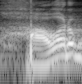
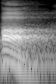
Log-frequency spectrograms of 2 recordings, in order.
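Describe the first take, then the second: First: The word begins with an h sound. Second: The word begins with a vowel, no h. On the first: The speaker calls it wrong. "यदि आप इसको हावर बोलते बोलेंगे तो गलत ही article लगाएंगे" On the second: The speaker calls it right. "इसका सही जो प्रोनाउंसिएशन है वो है आ"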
